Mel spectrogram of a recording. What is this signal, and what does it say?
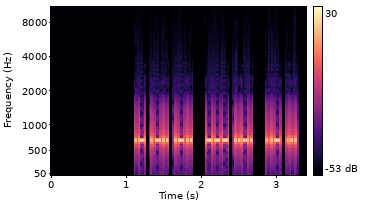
Morse code, heard as a keyed tone, about 44 wpm, 700 Hz. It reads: ALL OF US
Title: Sets of 3 Words 45wpm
